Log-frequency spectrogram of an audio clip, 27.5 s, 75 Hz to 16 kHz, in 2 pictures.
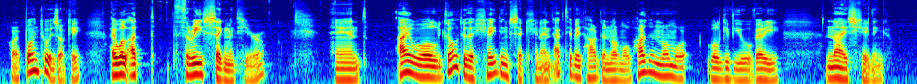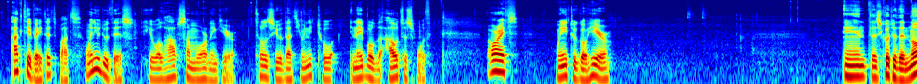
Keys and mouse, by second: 2.4 click, 2.8 click, 4.0-5.0 middle drag, 7.5 click, 13.8 click, 25.6 click.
